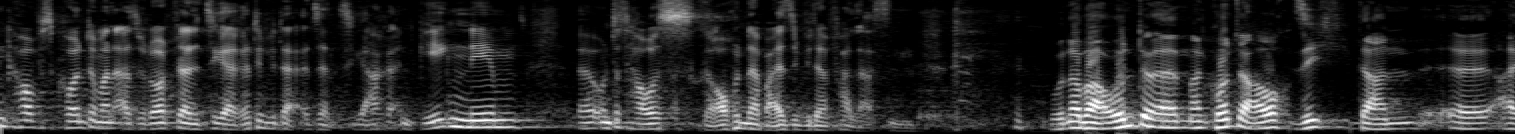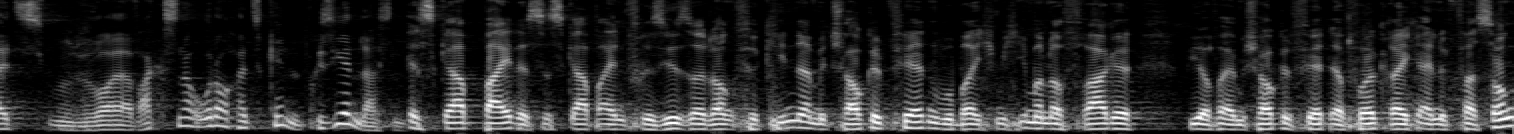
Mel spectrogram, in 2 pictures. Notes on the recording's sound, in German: Die als Live-Podcast in den Räumen der Zentralen Landesbibliothek stattgefunden hat.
